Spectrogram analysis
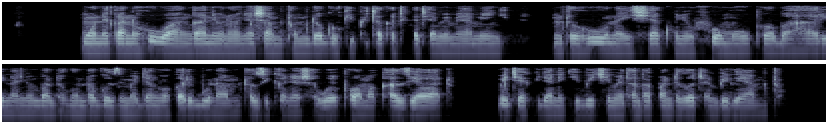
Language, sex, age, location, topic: Swahili, male, 25-35, Mombasa, government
